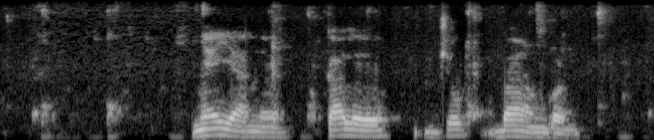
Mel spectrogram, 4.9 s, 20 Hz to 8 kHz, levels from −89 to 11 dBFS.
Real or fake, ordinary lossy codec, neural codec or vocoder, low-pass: real; Opus, 24 kbps; none; 7.2 kHz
